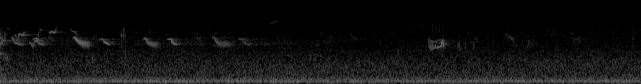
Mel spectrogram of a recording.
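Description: A small bird singing: a quick run of short, high, falling chirps over the first two seconds or so, then one more chirp about four seconds in, over a faint low steady hum.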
